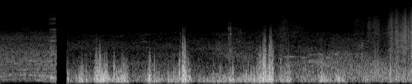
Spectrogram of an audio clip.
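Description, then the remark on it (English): Atlantic Ocean surf with strong wind, recorded on an iPhone 6 held inside a jumper: a continuous broad rushing roar broken by gusty swells and buffeting against the microphone, muffled, with a brief dropout near the start. “The sound of the Atlantic Ocean.”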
